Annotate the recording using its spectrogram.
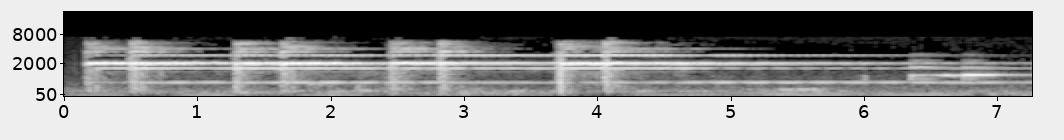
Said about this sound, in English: It's time to change the watch. Will you strike 8 bells, mister?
